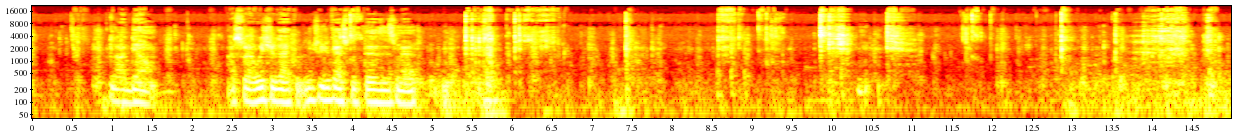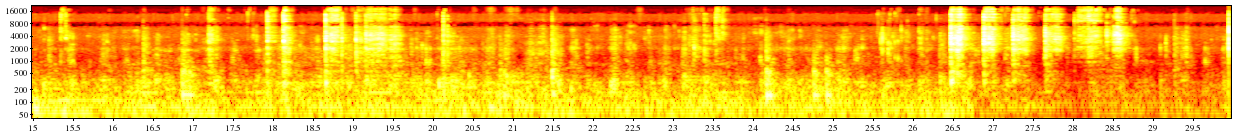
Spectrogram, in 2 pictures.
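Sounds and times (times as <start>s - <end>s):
cutlery clinking and scraping plates: 5.2s - 6.7s, 8.6s - 11.2s, 12.8s - 14.9s, 16.4s - 21.7s, 26.4s - 28.8s.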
